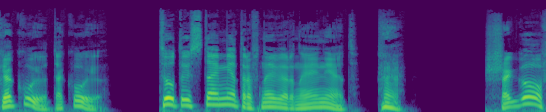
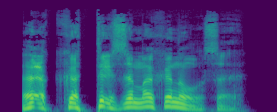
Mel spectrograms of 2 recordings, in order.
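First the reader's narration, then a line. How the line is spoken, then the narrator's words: Short laugh. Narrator (Russian): хохотнул Мухомор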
